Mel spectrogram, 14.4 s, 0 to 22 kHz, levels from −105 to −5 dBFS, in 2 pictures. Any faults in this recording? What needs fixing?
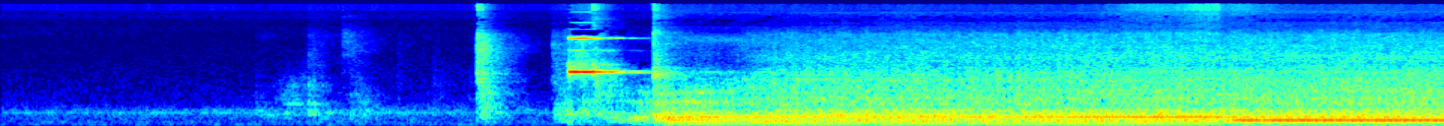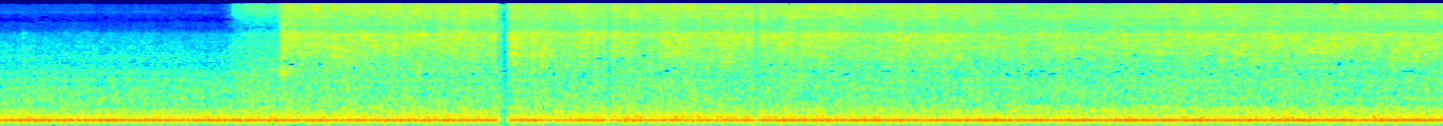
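At 9.69 to 9.76 s the sound briefly holds and smears with a slight buzz or dip, then carries on with nothing lost: a short stall from a late packet. The jitter buffer ran dry, and the receiver stretched the last sound by 49 ms until the packet arrived, pushing playback 49 ms later. A slightly deeper or adaptive jitter buffer would absorb this lateness.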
